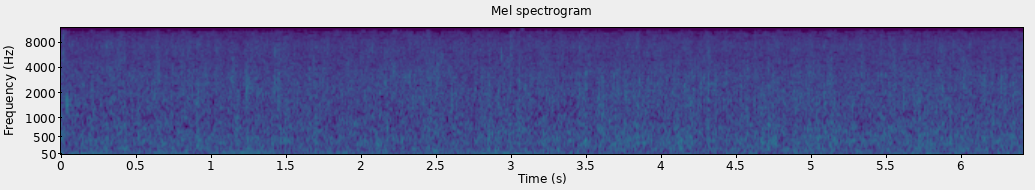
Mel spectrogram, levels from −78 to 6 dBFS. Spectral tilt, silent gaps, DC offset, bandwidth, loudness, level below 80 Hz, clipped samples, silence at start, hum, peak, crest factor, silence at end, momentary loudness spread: -1.5 dB/octave; none; under 0.1%; 12 kHz; -40 LUFS; -58 dBFS; under 0.1%; 0 s; none; -24 dBFS; 18 dB; 0 s; 1 LU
